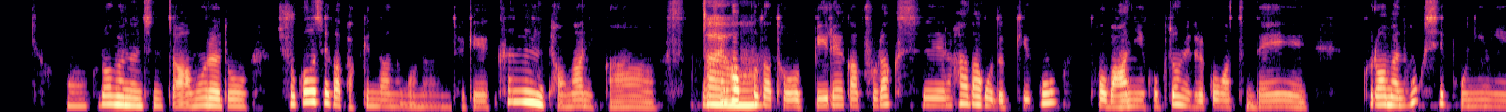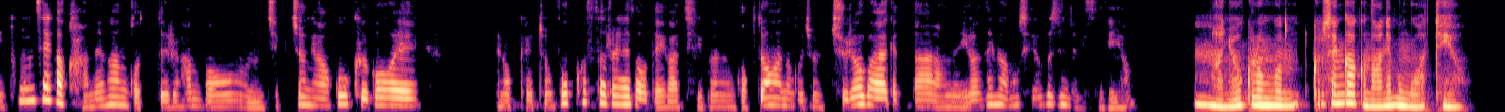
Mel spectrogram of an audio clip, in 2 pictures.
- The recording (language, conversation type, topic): Korean, advice, 미래가 불확실해서 걱정이 많을 때, 일상에서 걱정을 줄일 수 있는 방법은 무엇인가요?
- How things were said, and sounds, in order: teeth sucking; in English: "포커스 를"; put-on voice: "포커스"; other background noise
